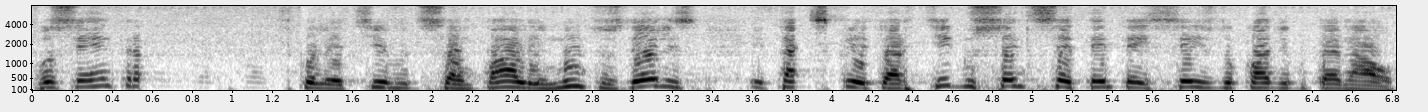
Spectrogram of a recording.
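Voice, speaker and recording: A man with a high pitch, ordinary pitch variation and a moderate pace. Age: 70s. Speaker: former transport official, engineer. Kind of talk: public talk. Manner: conversational.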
